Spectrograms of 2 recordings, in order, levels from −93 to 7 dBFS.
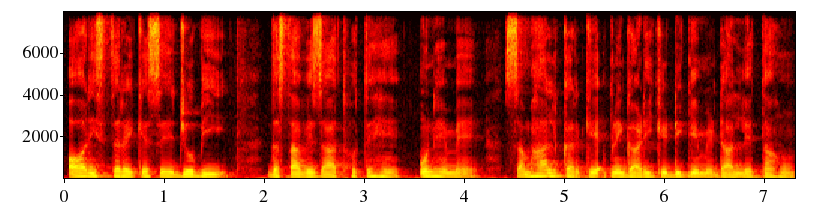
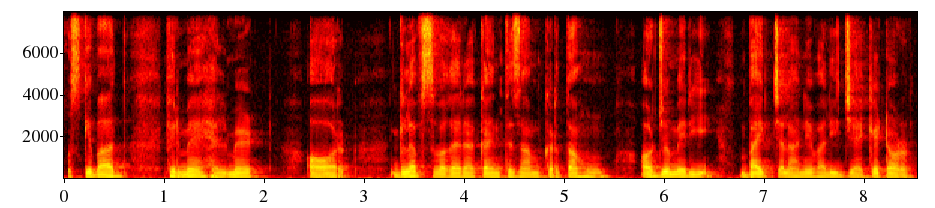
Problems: none marked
